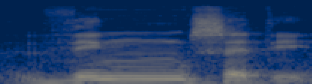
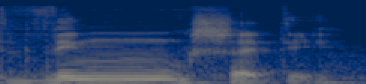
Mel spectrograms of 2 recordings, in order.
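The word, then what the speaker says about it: viṃśati: and Vanzetti is 20 ving city not the machete but ving city yeah so this is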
